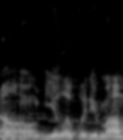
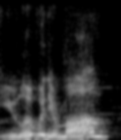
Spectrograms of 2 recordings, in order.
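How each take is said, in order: First: It is said in a casual, accepting way. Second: It is said in a shocked, incredulous way.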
